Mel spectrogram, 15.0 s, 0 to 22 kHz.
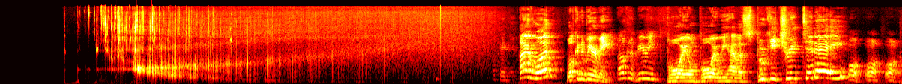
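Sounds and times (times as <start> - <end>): beer pouring into a glass: 1.1 - 8.2
beer fizzing: 1.1 - 8.3.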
